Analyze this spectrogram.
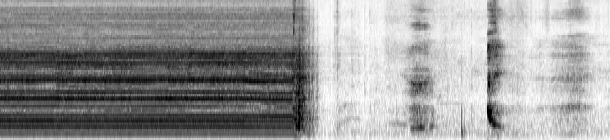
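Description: Small electric flour grinding mill running with a steady hum, then switched off about three and a half seconds in, its sound ending abruptly with a click. A short sharp sound follows about two seconds later.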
